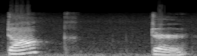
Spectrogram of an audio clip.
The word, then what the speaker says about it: doctor: 有人可能会念 Doctor Doctor，如果念得非常小声，你可能也是会听不到的。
